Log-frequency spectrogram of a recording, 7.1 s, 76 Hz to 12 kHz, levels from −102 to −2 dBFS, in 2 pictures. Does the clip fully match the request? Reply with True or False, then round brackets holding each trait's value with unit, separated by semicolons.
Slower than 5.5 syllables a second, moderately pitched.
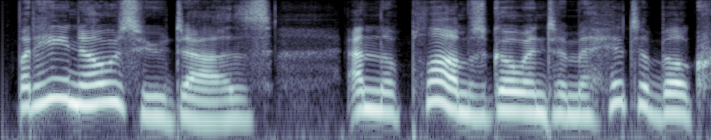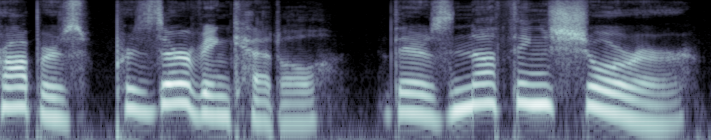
False (4.5 syllables/s; 215 Hz)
